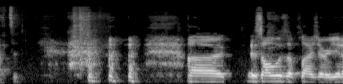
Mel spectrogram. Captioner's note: laughs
